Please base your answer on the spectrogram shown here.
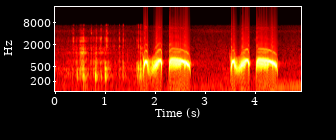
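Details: Spotted dove trained as a decoy bird in Isan, Thailand, singing 'khan long kuk' with a full middle voice: after faint rustling, two identical phrases about two seconds apart, each with two short coos and a long falling coo.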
